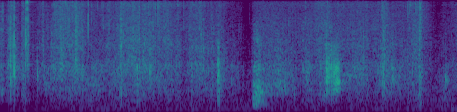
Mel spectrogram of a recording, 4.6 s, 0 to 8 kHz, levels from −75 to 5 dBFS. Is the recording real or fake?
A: real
